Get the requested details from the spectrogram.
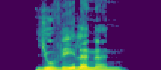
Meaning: inflection of juwelen: 1. strong genitive masculine/neuter singular 2. weak/mixed genitive/dative all-gender singular 3. strong/weak/mixed accusative masculine singular 4. strong dative plural
- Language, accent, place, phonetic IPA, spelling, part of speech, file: German, Germany, Berlin, [juˈveːlənən], juwelenen, adjective, De-juwelenen.ogg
